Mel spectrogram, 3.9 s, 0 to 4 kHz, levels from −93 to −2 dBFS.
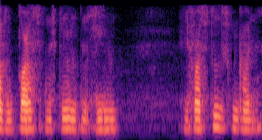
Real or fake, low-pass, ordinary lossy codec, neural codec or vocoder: fake; 3.6 kHz; AAC, 16 kbps; autoencoder, 22.05 kHz, a latent of 192 numbers a frame, VITS, trained on one speaker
